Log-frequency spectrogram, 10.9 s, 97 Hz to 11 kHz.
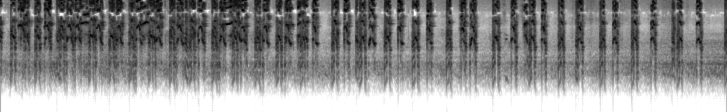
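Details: Peregrine falcons in Montreal, 16 February 2017: a harsh, scratchy series of rapid repeated notes, about four or five a second, without pause through the whole stretch.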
